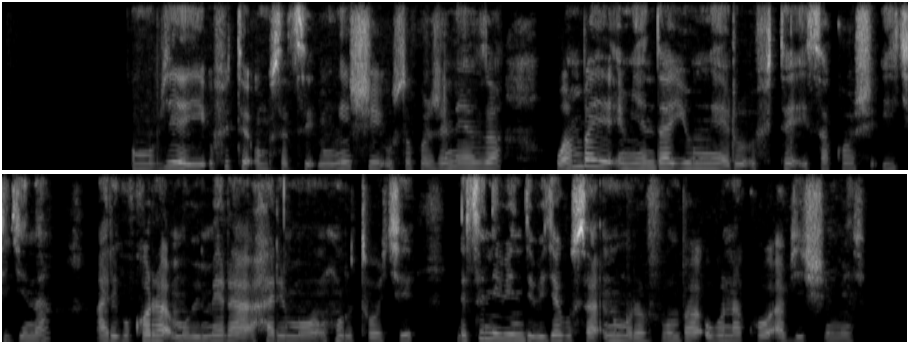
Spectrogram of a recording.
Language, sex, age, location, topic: Kinyarwanda, female, 18-24, Kigali, health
